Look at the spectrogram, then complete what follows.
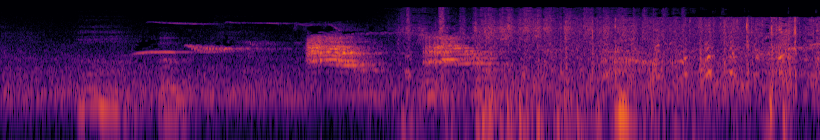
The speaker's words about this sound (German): Da, prima. Der Täuberich ist draußen. Und die Tauben haben sich ganz weit nach oben auf den Baum verzogen.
